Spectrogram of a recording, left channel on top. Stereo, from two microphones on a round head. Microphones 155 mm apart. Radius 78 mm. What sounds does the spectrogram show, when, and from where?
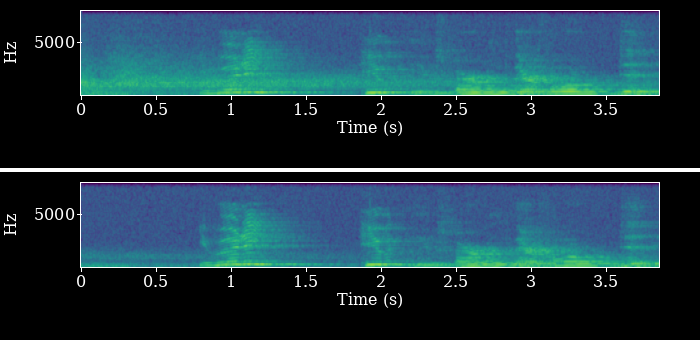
0.8 s a child speaking: 15° right (ahead or behind), 0.6 m
2.2 s a man speaking: 70° left (ahead or behind), 2 m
